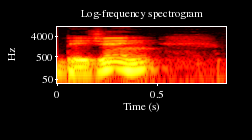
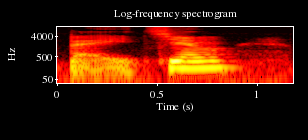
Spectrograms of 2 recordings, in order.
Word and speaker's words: Beijing: That's actually the capital of China, which is in English, we'd probably pronounce it Beijing, but in proper Chinese, it's pronounced Beijing, which is B-E-I in the third tone, Bei, and then J-I-N-G in the first tone, Jing, Beijing. And then I say a word, Kao Ya, which is K-A-O in the third tone, Kao, and then Y-A in the first tone, Ya, Kao Ya means duck.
